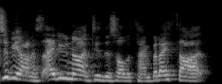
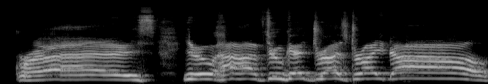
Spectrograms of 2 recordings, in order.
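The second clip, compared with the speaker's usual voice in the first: very slow, dragged, over-the-top fake angry stern voice; 3 semitones higher than usual. Retelling turning getting dressed into a game, in an exaggerated mock-angry loud voice. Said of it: "in this exaggerated, loud, angry voice".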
